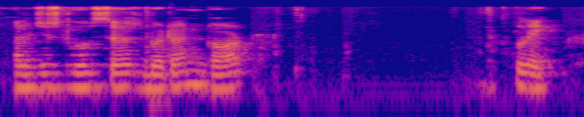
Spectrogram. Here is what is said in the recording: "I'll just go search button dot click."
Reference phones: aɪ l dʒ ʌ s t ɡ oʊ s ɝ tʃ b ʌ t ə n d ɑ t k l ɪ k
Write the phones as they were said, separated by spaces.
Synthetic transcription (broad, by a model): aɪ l dʒ ʌ s t ɡ oʊ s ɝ s b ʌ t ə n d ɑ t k l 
